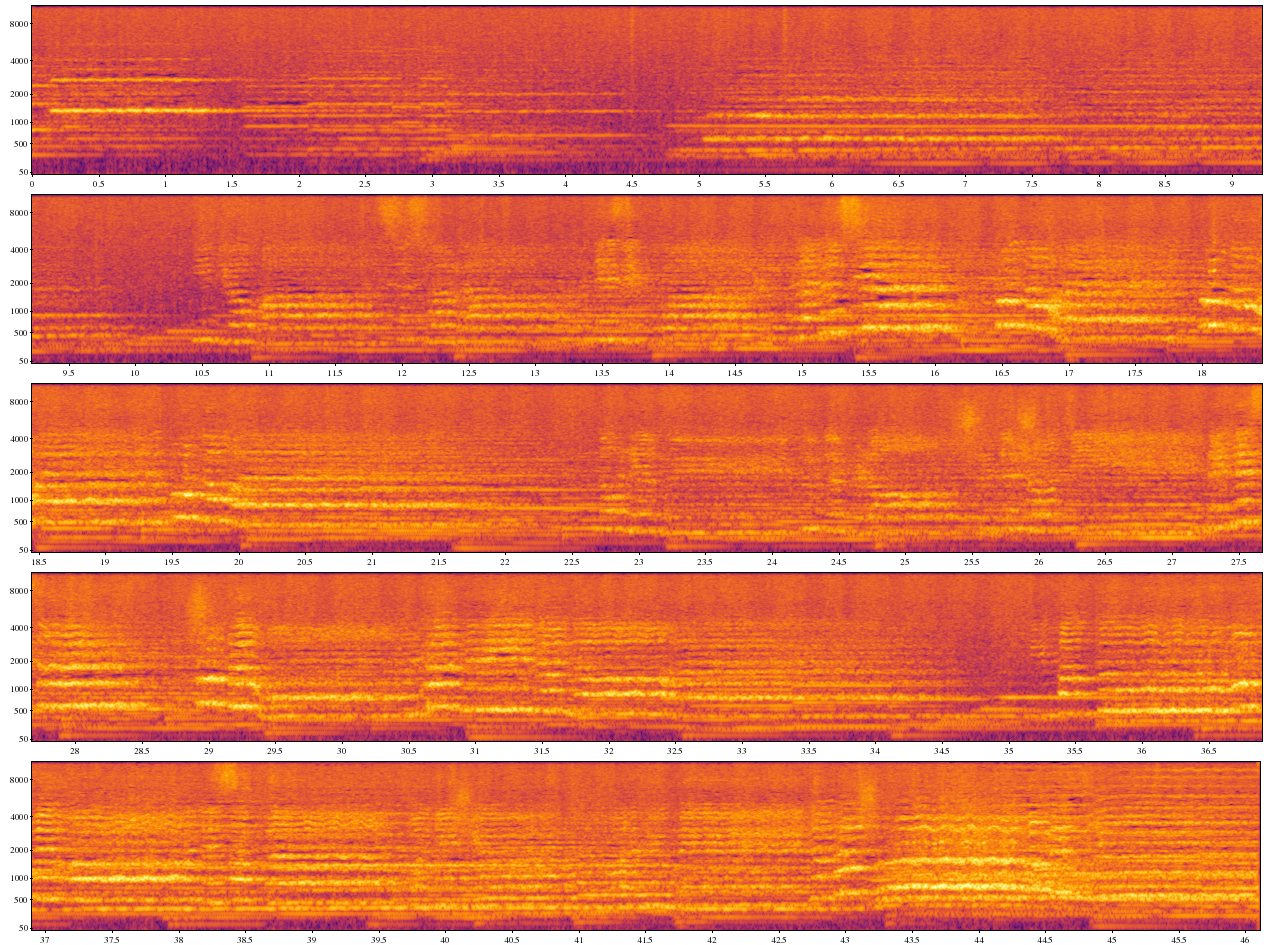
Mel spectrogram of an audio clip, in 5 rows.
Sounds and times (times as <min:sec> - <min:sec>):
Music: 0:00.0 - 0:46.1.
